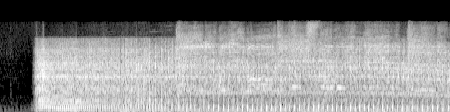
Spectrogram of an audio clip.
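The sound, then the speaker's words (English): A lawnmower engine starts abruptly and runs loud, settling into a rapid, steady chugging rhythm with a rough, rattling drone, with no voices. “So, you want a lawnmower, do you?”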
